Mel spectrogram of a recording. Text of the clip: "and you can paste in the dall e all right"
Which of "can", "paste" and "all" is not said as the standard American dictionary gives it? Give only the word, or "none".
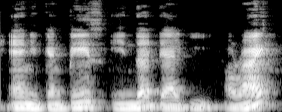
paste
